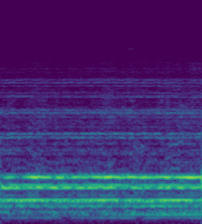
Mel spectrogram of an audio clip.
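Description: Electric organ holding a steady, sustained chord drone, several tones held without change, opening a slow psychedelic rock improvisation.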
